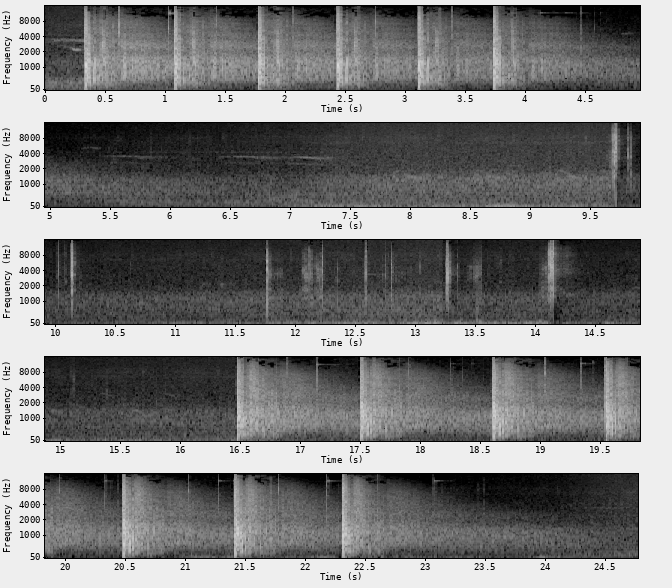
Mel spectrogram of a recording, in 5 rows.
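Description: Mauser Model 1914 pistol in .32 ACP fired in two strings: six shots about two-thirds of a second apart, then after a pause with a few faint sharp clicks, seven more shots about a second apart.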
